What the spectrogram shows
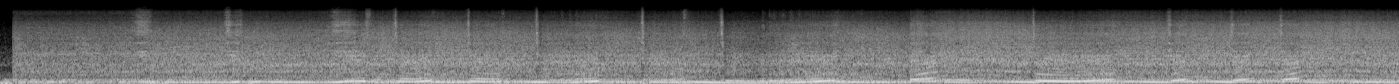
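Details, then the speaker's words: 1978 Chevy Nova 4-door crew cab, carbureted V8, pulled from a junkyard after sitting many years: it runs rough and wants to stall unless the throttle is worked. Revs swell and hang high because the throttle sticks and must be tapped to return. A carb clean is planned. "it's starting to run a little bit rough unless i work the throttle it's one to stall out see if we can do a quick carb clean on it throttle's still sticking too you gotta tap it to come off"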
